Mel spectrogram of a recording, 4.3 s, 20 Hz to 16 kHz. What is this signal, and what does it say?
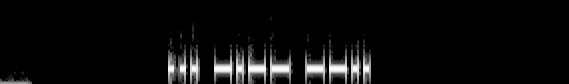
Morse code, heard as a keyed tone, about 28 wpm, 700 Hz. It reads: SYZ
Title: USA Call Sign Postfixes - 3 Letters 28wpm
